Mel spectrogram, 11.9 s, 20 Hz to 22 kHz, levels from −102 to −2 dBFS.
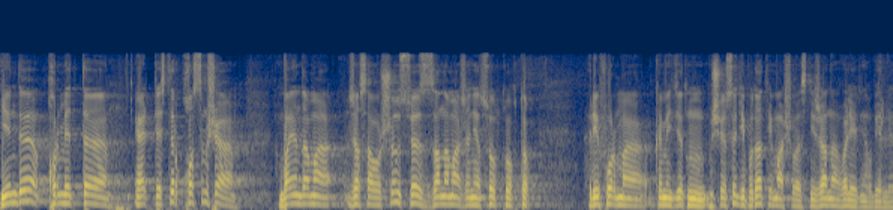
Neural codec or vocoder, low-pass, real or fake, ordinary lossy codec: none; none; real; none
